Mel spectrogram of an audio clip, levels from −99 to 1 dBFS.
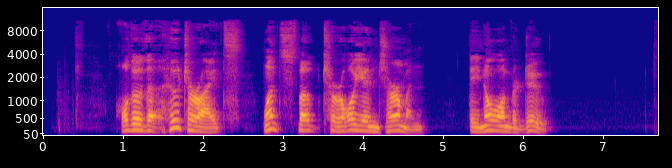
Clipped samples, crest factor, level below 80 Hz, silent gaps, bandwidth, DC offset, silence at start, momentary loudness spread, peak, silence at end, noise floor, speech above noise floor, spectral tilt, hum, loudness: under 0.1%; 20 dB; -72 dBFS; none; 11 kHz; under 0.1%; 0.95 s; 15 LU; -6 dBFS; 1.4 s; -86 dBFS; 62 dB; -6.5 dB/octave; none; -24 LUFS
